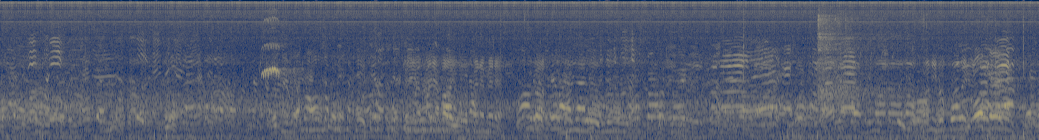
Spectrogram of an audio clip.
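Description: Children shout and call out to each other across an open outdoor field.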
